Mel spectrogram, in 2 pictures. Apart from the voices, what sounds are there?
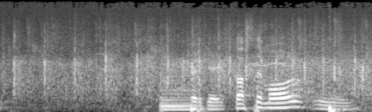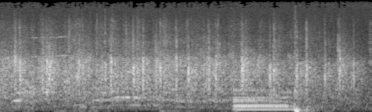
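audience applause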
